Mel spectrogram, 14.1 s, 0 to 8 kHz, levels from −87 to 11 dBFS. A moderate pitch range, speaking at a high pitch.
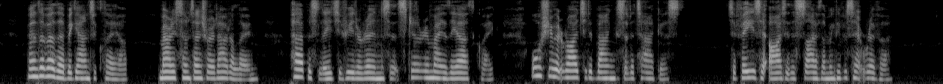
No: narrow, 2.1 semitones; high, 215 Hz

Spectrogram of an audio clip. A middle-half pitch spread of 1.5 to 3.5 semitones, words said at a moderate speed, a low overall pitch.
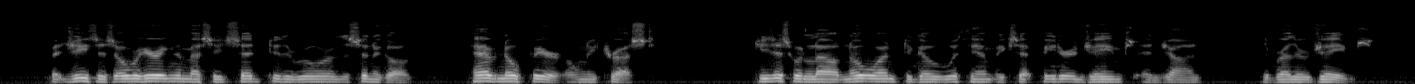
Yes: narrow, 2.6 semitones; average, 155 wpm; low, 120 Hz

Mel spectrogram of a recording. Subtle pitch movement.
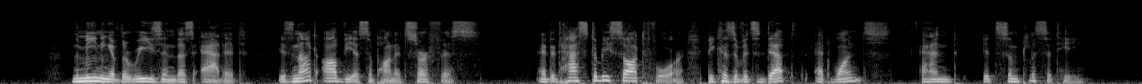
No: average, 5.2 semitones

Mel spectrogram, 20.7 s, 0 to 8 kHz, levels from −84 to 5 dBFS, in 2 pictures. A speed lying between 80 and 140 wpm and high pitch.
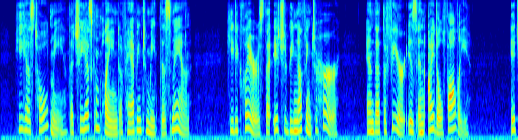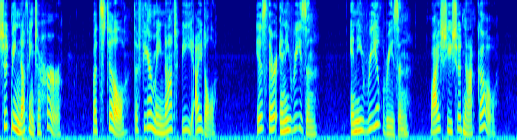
No: average, 165 wpm; high, 220 Hz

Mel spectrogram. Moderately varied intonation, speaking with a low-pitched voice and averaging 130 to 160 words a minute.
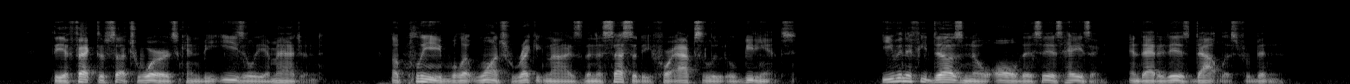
Yes: average, 4.4 semitones; very low, 80 Hz; average, 155 wpm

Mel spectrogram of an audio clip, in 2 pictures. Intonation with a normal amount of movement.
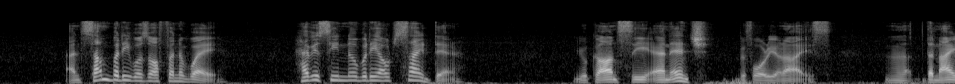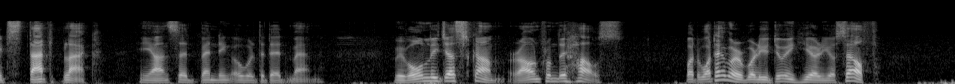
No: wide, 8.8 semitones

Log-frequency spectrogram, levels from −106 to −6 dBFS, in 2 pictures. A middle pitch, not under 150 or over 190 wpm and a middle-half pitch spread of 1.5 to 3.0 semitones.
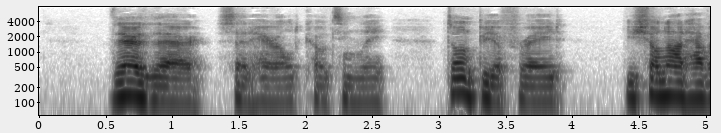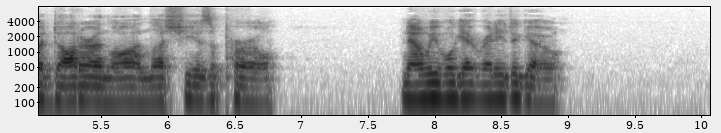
No: low, 110 Hz; average, 165 wpm; average, 2.7 semitones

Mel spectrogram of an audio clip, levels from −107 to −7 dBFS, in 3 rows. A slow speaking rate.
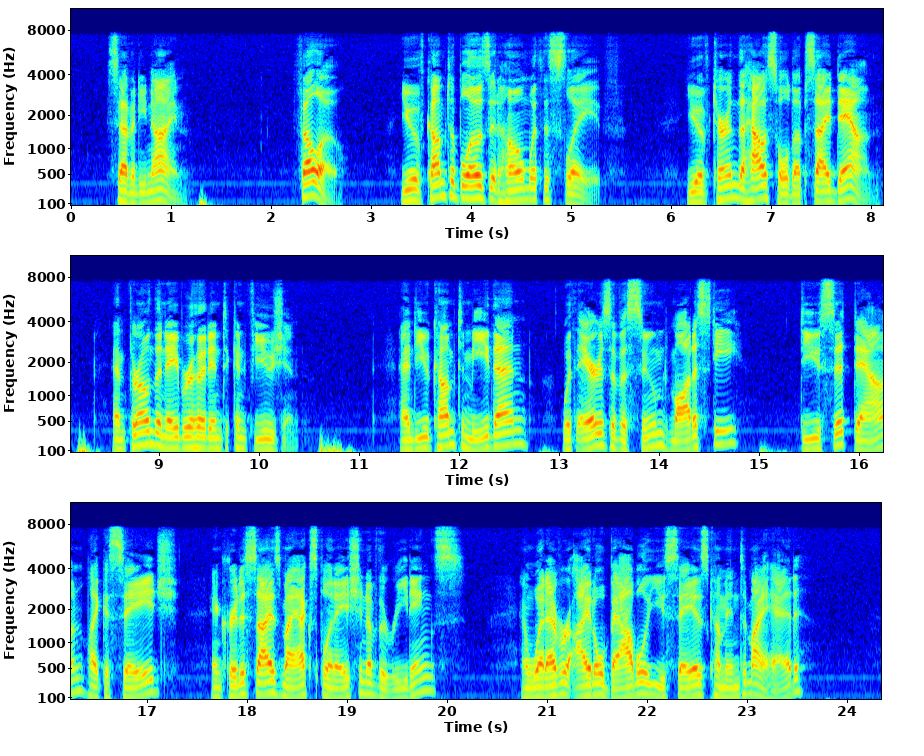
No: average, 150 wpm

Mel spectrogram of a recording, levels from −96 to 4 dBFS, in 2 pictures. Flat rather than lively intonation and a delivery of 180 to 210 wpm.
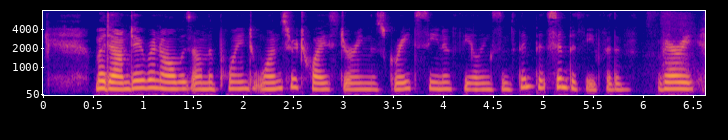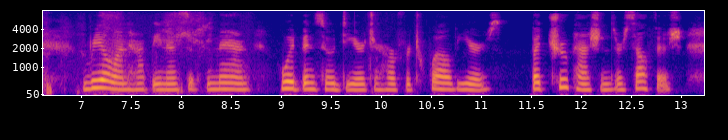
Yes: narrow, 2.0 semitones; average, 185 wpm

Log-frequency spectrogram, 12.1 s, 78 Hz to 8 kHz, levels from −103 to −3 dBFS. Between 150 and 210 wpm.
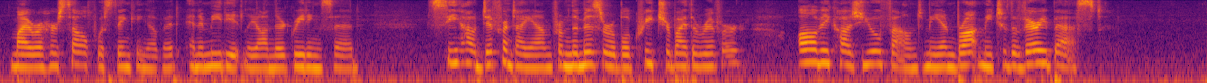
Yes: average, 180 wpm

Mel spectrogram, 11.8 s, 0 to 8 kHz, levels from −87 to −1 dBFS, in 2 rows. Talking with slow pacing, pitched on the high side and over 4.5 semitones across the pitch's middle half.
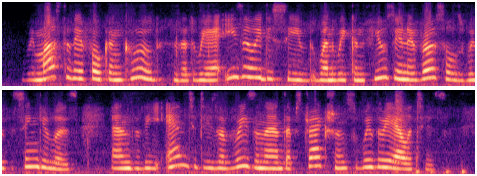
No: slow, 120 wpm; high, 230 Hz; average, 4.1 semitones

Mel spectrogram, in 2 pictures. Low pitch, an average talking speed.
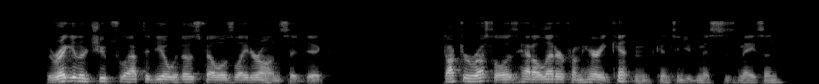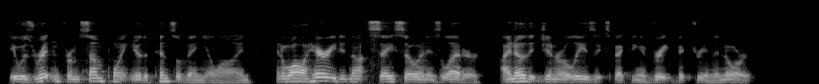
No: low, 115 Hz; fast, 215 wpm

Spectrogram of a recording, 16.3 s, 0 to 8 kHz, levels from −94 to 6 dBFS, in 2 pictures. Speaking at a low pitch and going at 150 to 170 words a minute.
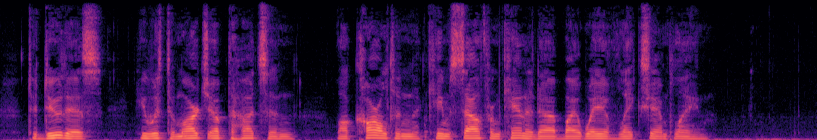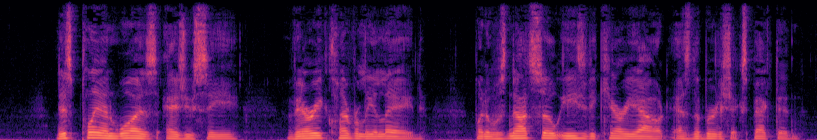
Yes: low, 120 Hz; average, 160 wpm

